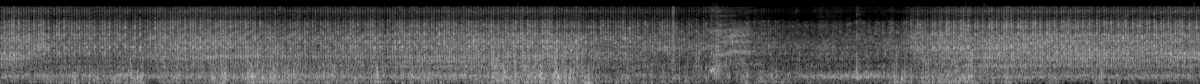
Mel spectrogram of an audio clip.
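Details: Stolen-recovered Volvo XC90, first start: loud, harsh, somewhat uneven clatter at idle, roughly three raps per second, sounding like a diesel; heavy internal engine knock, cause unknown.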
